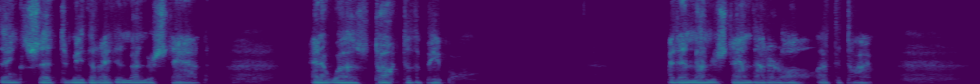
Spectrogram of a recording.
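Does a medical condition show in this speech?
Yes: absent vocal cords; still practices speaking.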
